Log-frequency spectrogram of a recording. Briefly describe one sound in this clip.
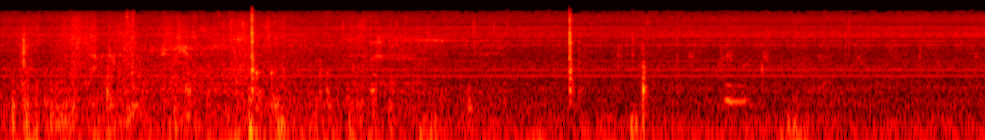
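A rhinoceros tears and chews grass close by.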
